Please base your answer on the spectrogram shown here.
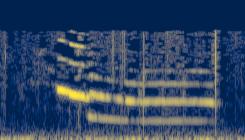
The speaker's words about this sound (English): there's that coyote again. He sings each night from the shadow of the barns.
